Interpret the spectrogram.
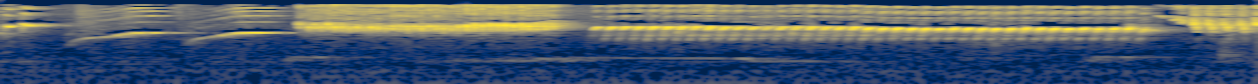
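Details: ["Red canary giving 'ngerek' song to prompt breeding in hen canaries. A couple of quick rising notes, then a loud sustained buzzy trill and a long, even rolling trill."]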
